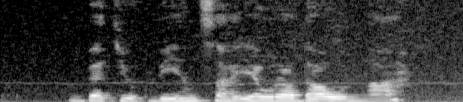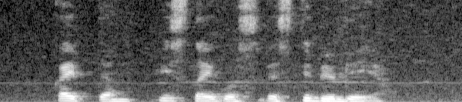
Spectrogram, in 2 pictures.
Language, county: Lithuanian, Telšiai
